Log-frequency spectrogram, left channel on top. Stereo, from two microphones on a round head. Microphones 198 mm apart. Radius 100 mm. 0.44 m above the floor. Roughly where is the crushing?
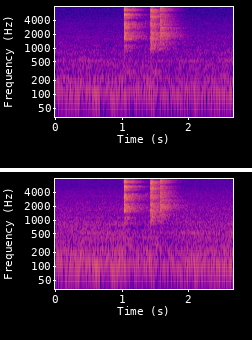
Centre.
